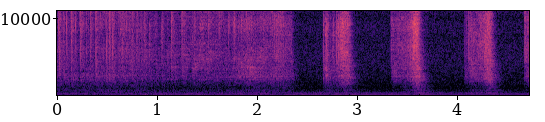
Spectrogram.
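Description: Long nails scratch and rub across a white perforated expanded metal mesh panel set in a frame. A dense, bright rasping scratch runs steadily for the first half, then breaks into separate short bright scrapes. A low steady hum sits underneath throughout.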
